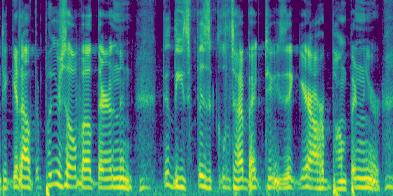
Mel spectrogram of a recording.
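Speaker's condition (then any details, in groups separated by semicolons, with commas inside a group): Traumatic brain injury; motorcycle accident, facial fractures; about 13 years after injury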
